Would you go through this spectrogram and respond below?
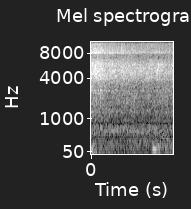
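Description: Rice frying in a pan gives a soft, steady sizzle close by, quiet and continuous, with one brief stir or clatter near the end.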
